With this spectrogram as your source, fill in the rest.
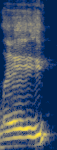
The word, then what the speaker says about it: ELAY: LA, pronounced like LA, like this city.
